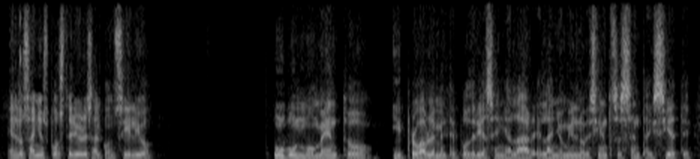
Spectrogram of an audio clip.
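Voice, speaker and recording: An older man from New Jersey, a priest and interview guest, recounting his life in a measured, reflective way. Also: on the low side, steady tone, warm tone, no room sound, studio quality. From Trenton, New Jersey, USA. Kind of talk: studio interview, dubbed.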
